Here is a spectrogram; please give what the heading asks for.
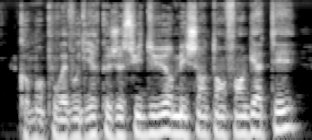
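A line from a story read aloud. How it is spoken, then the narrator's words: Astonished exclamation. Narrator (French): s'écria ma maîtresse, stupéfaite de cette assertion déraisonnable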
